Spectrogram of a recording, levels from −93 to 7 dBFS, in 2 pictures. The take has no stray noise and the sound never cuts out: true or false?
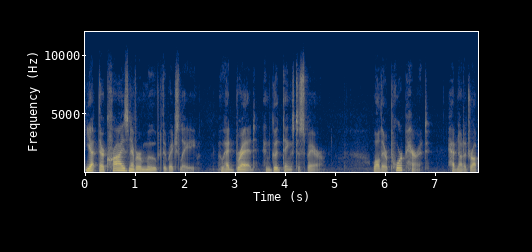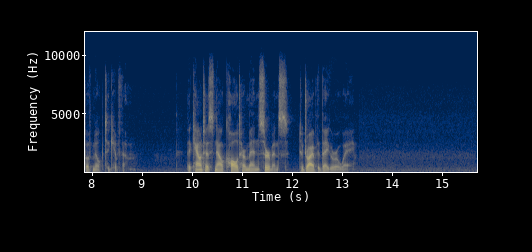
true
